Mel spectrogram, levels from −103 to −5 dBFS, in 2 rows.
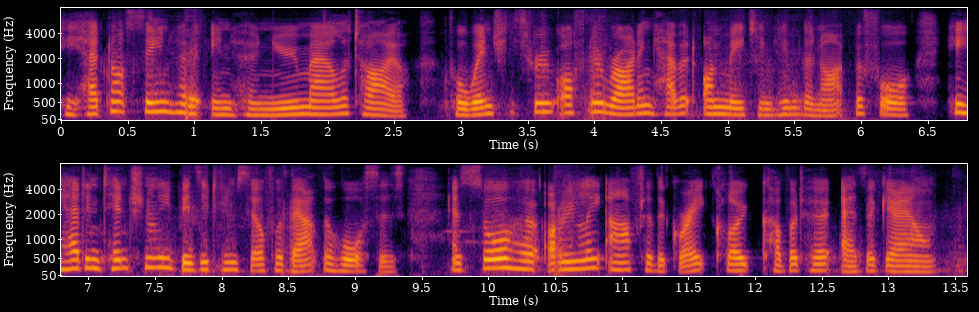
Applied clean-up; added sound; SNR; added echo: neural separator model SepFormer DNS4.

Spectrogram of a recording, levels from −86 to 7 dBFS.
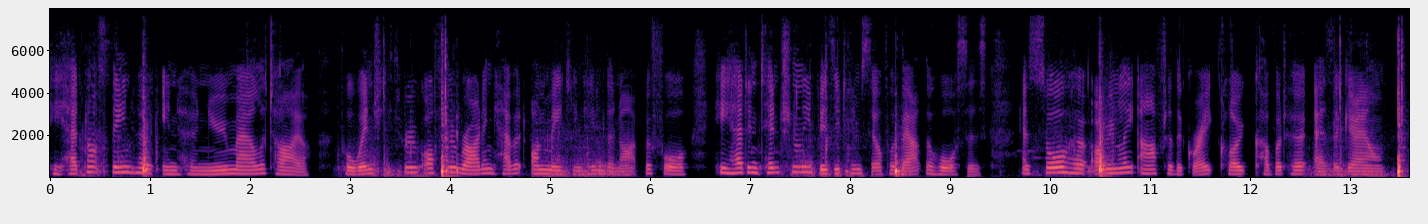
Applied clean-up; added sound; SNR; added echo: neural mask model RNNoise.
